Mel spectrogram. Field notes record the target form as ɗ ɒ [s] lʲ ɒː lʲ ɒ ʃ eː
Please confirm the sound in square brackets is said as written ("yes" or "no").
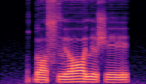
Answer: yes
